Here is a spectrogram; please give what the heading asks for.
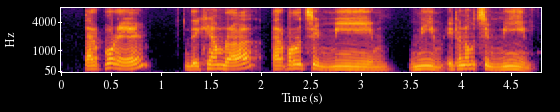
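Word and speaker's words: ميم: মিম আমাদের বন্ধু মিম মিমের মাখরাজ ঠোটের বাহিরের ভাগ যুক্ত করুন ঠোটের বাহিরের অংশ আমরা দেখি দেখেছি যে বায়ের ক্ষেত্রে ঠোটের ভেতরের অংশ যুক্ত হয়েছে এখান থেকে উচ্চারণ বের হয়েছে আর এটা হবে মিম ঠোটের বাহিরের অংশ থেকে মিম ঠোটটাকে মিশিয়ে দিবেন মিম মিম মিম আচ্ছা তারপরে এটা হচ্ছে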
